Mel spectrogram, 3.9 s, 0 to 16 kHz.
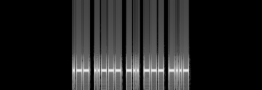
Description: Morse code, heard as a keyed tone, about 44 wpm, 700 Hz. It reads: W2DOX
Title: USA Call Signs 45wpm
